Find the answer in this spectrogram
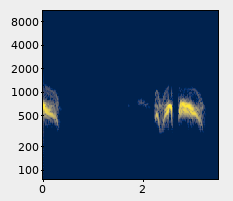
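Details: Decoy spotted dove in Roi Et, Thailand, recorded live on a smartphone for attracting wild doves. One coo, a pause, then a rising coo and a long, slowly falling coo.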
